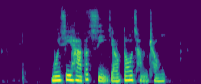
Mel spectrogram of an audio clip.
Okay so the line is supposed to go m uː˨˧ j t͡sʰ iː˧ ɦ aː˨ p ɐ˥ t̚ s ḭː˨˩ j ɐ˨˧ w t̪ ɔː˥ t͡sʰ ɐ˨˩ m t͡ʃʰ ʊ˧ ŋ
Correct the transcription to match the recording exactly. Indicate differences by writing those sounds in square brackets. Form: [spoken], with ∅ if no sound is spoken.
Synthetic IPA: m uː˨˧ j t͡sʰ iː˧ ɦ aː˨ p ɐ˥ t̚ s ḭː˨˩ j ɐ˨˧ w t̪ ɔː˥ t͡sʰ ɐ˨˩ m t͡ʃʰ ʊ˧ ŋ

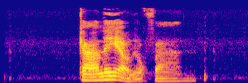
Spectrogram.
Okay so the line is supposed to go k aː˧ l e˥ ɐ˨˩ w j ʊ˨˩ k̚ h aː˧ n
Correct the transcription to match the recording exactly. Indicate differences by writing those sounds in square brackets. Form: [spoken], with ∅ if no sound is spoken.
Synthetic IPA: k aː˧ l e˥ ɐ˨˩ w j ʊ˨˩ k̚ [f] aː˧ n

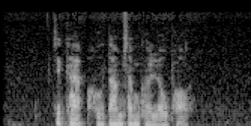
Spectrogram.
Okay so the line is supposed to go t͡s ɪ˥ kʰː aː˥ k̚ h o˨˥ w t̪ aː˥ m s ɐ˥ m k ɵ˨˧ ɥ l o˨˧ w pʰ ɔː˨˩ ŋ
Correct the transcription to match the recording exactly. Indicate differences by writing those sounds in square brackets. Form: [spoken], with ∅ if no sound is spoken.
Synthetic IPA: t͡s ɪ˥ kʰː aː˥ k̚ h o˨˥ w t̪ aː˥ m s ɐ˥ m [kʰ] ɵ˨˧ ɥ l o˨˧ w pʰ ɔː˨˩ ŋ

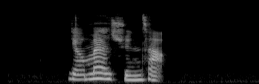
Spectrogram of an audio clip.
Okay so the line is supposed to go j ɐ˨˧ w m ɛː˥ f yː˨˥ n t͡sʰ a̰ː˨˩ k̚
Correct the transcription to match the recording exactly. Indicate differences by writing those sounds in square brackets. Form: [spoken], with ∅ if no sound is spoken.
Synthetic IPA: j ɐ˨˧ w m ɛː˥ [s] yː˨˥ n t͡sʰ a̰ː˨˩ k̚

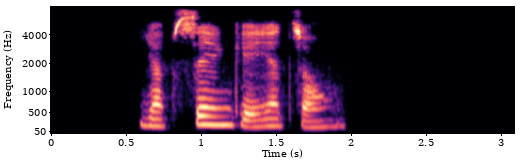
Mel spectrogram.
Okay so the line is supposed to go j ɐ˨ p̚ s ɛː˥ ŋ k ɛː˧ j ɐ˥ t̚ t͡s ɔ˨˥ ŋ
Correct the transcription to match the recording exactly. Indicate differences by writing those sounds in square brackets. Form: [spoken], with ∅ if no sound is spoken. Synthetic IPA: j ɐ˨ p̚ s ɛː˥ ŋ k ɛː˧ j ɐ˥ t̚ t͡s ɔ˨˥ ŋ

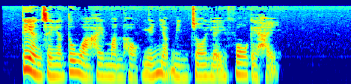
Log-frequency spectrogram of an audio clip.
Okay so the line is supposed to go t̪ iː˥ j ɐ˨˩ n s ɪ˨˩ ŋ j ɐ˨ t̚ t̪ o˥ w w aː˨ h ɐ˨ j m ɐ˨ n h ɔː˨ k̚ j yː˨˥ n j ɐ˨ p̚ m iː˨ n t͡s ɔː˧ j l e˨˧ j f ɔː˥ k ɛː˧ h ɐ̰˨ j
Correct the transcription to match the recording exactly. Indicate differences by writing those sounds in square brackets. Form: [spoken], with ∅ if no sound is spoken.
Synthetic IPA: t̪ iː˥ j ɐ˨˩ n s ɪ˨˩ ŋ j ɐ˨ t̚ t̪ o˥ w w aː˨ h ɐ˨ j m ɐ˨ n h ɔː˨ k̚ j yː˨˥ n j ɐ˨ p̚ m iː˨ n t͡s ɔː˧ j l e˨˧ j f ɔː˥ k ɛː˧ h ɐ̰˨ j

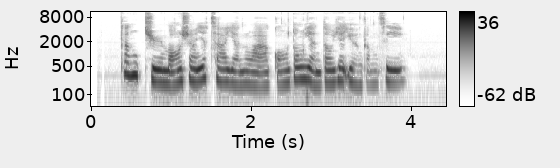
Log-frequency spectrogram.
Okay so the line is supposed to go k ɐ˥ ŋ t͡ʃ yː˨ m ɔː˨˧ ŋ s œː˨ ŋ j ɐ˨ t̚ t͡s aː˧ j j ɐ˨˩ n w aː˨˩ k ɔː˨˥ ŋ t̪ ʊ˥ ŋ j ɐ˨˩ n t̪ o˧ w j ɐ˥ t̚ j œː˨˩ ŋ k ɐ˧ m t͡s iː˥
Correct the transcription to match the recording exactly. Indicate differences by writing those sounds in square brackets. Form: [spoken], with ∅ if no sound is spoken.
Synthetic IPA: k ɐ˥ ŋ t͡ʃ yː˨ m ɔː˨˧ ŋ s œː˨ ŋ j [ɐ˥] t̚ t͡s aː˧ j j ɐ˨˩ n w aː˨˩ k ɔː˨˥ ŋ t̪ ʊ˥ ŋ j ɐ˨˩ n t̪ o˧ w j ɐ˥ t̚ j œː˨˩ ŋ k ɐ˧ m t͡s iː˥

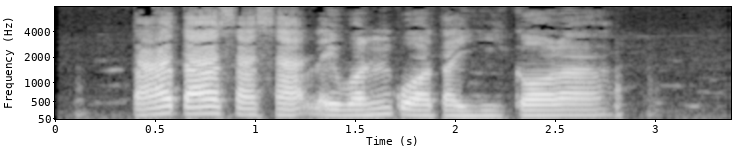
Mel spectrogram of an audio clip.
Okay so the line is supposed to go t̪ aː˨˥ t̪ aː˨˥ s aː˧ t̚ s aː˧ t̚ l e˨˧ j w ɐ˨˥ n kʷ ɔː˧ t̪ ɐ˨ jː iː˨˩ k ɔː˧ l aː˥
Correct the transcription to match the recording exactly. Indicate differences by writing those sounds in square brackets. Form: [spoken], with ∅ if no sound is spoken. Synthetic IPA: t̪ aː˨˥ t̪ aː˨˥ s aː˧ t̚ s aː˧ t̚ l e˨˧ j w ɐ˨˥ n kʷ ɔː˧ t̪ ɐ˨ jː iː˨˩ k ɔː˧ l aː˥

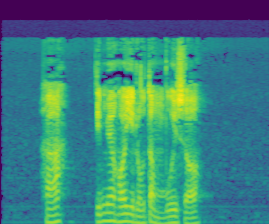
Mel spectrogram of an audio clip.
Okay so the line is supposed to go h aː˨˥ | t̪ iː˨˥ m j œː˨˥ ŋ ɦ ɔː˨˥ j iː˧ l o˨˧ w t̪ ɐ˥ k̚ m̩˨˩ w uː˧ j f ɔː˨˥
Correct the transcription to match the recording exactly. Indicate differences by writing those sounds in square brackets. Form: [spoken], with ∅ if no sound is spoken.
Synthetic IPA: h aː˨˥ | t̪ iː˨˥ m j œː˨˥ ŋ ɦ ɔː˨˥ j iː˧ l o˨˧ w t̪ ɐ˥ k̚ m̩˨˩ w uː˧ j [s] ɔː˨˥

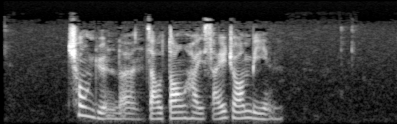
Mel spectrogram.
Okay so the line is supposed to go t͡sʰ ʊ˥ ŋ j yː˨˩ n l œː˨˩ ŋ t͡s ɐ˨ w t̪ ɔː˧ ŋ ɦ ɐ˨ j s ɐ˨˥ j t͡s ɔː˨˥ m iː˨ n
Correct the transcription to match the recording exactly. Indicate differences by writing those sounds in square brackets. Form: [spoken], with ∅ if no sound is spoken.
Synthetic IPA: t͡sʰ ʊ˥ ŋ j yː˨˩ n l œː˨˩ ŋ t͡s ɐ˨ w t̪ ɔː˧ ŋ ɦ ɐ˨ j s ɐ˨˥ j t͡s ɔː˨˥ m iː˨ n

